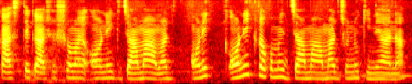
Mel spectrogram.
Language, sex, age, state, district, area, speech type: Bengali, female, 18-30, West Bengal, South 24 Parganas, rural, spontaneous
